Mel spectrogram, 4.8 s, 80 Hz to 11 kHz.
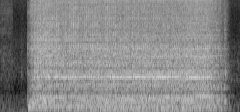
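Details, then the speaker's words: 3-thread GM C1D overlocker after cleaning, lubrication and stitch setup, sewing thin fabric and running without material: smooth even fast whir with no knocks or catches; normal overlock stitching. "обратите внимание я шью тонкий материал и без материала значит машина строчек хорошо по звуку слушайте"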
